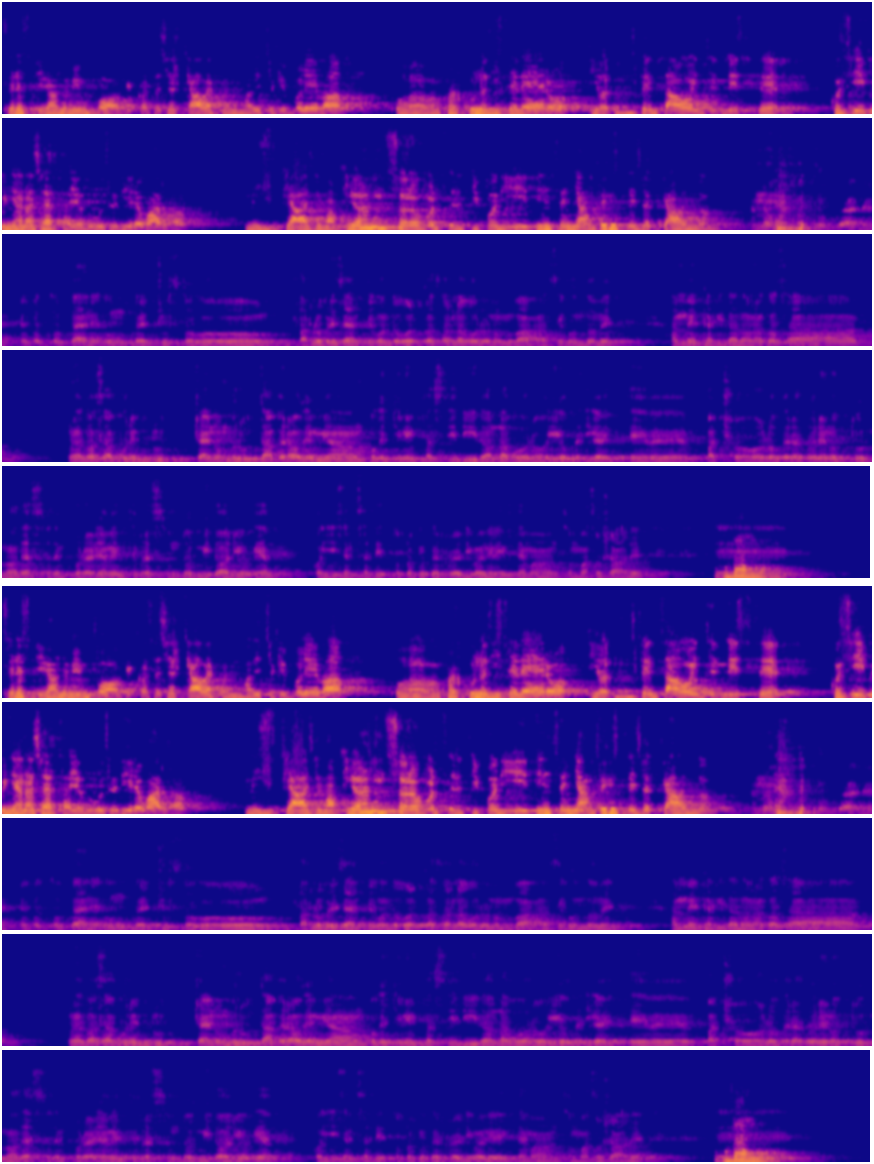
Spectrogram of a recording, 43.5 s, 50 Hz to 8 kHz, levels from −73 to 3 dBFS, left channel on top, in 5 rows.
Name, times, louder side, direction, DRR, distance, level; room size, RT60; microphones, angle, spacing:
voice 1, 0.1-3.4 3.9-7.8 8.3-10.5 11.1-15.8 16.4-16.7 42.0-42.5, right 2 dB, 40° right, 7 dB, 1.2 m, -23 dB
voice 2, 16.2-23.5 23.8-26.0 26.8-37.5 37.9-42.6, equal, 30° left, 4 dB, 5.7 m, -39 dB
28.5 x 23.0 x 8.2 m, 1.0 s
head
